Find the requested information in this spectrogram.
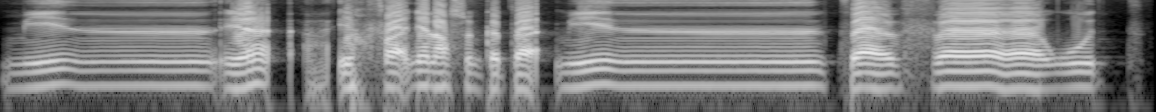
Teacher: Cara membacanya, nunnya disamarkan ke huruf ta, bukan dibaca ming tafawut, tapi dia min, ya ikhfa-nya langsung ke ta, min tafawut.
